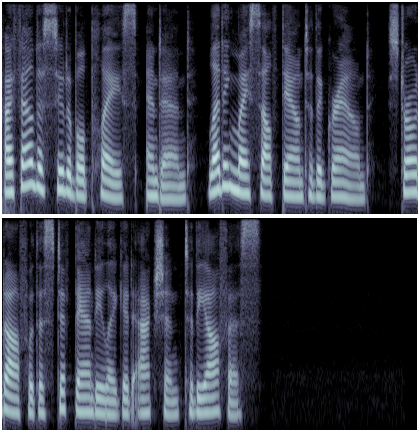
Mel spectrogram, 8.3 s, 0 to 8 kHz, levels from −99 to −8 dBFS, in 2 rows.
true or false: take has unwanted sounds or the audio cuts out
false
